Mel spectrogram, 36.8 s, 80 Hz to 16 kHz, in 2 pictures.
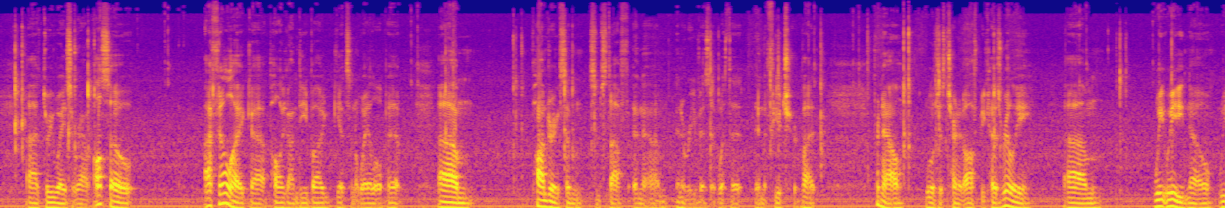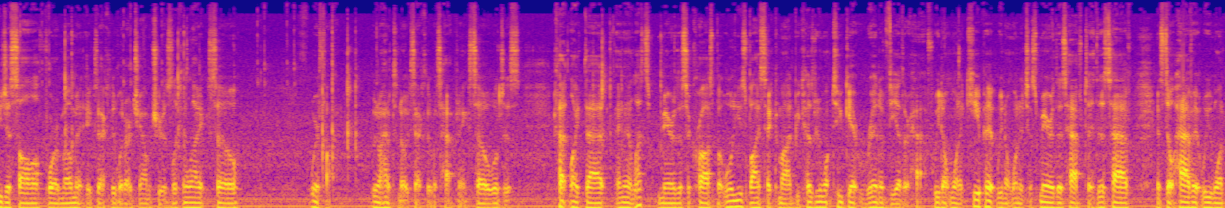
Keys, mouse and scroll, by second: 0.8 scroll down 1, 1.0 Tab, 1.2 q, 2.4 click, 3.1 q, 6.1 click, 6.6 Tab, 6.9 scroll up 1, 7.7-9.3 typing, 10.5 l, 11.6 alt+a, 12.1 click, 14.0 alt+a, 16.1 click, 16.7 c, 17.2 click, 17.4 e, 18.3 click, 19.2 e, 20.1 click, 21.0 e, 22.1 click, 23.1 KP_Enter, 23.5 Tab, 23.9 scroll down 1, 24.3 scroll up 1, 24.7 scroll down 1, 27.3 alt+x.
